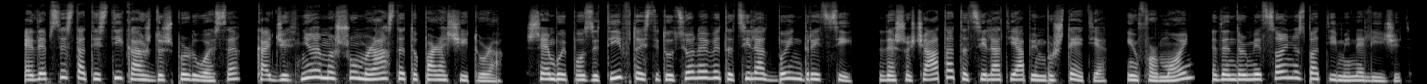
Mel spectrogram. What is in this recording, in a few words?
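Albanian female Informative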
